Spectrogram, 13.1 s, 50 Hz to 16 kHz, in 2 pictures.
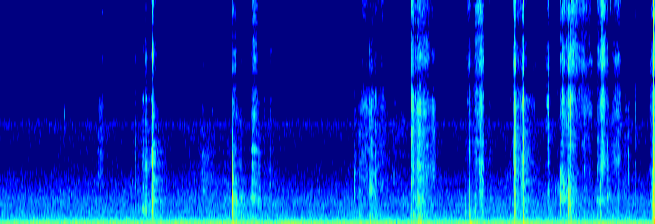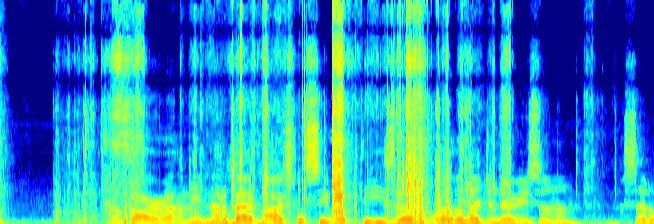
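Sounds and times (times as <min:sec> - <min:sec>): trading cards clicking and snapping: 0:05.1 - 0:05.8.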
